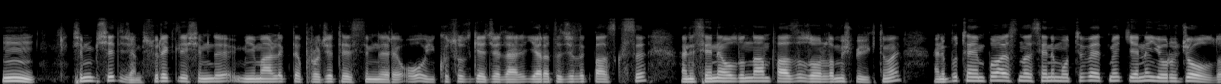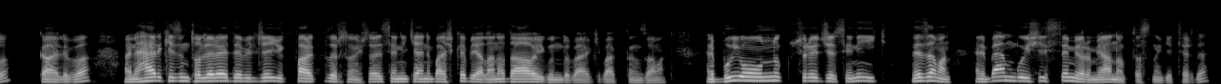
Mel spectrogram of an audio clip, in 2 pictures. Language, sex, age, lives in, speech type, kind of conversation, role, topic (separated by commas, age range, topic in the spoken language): Turkish, male, 25-29, Poland, conversation, podcast, host, Hayatında verdiğin en yanlış karardan ne öğrendin, anlatır mısın?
